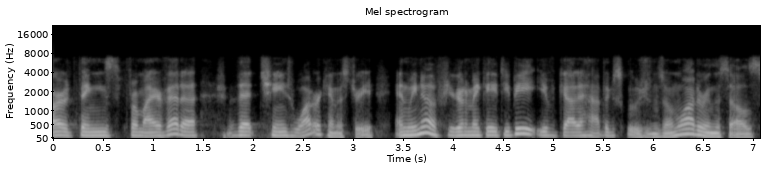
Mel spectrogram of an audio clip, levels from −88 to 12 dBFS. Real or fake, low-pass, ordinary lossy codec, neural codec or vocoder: fake; 7.2 kHz; Opus, 16 kbps; codec, 16 kHz, 2 kbps, FunCodec, trained on LibriTTS, 25 frames a second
